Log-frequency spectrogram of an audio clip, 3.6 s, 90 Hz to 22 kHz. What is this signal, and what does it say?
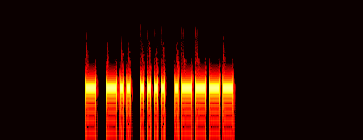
Morse code, heard as a keyed tone, about 36 wpm, 700 Hz. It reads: TDH1
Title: Four Challenging Letter-Number Combinations 35wpm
